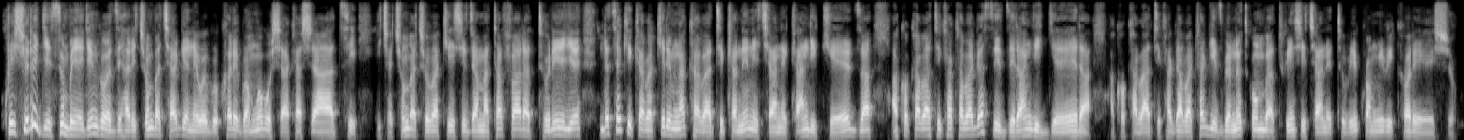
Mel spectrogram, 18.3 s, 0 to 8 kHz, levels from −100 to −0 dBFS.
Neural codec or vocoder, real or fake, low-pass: codec, 16 kHz, 4 kbps, X-Codec, WavLM features, trained on Multilingual LibriSpeech; fake; 7.2 kHz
